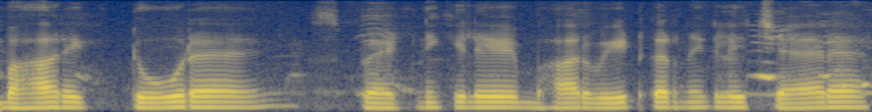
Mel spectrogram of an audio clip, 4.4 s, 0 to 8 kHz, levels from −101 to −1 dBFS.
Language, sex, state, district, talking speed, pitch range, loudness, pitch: Hindi, male, Maharashtra, Mumbai Suburban, 220 wpm, 130-140 Hz, -18 LUFS, 140 Hz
